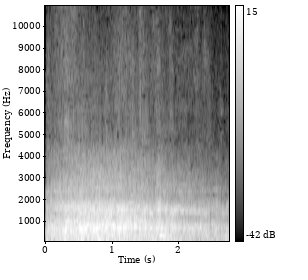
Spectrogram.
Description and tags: Laugh Crowd 2
Recorded with a black Sony IC voice recorder.
laughing, group, chuckle, auditorium, crowd, people, audience, laugh, large, concert-hall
